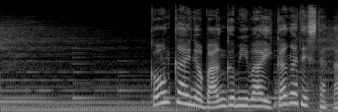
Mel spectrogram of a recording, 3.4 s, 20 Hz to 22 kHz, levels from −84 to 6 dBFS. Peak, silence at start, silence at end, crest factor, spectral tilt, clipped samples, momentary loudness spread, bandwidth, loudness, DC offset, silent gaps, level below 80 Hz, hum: -12 dBFS; 0 s; 0 s; 14 dB; -4 dB/octave; under 0.1%; 16 LU; 19 kHz; -25 LUFS; under 0.1%; none; -52 dBFS; none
